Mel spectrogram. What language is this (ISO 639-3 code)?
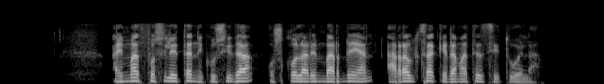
eus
